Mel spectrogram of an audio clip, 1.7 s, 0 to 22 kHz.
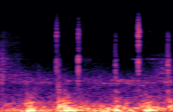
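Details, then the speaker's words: Dodge AT4 starter solenoid bench-tested, jumped straight across the battery with the body grounded: irregular sharp crackles and snaps of arcing with no firm click, as the plunger fails to pull in; solenoid faulty. "You can hear that arcing. It's trying to do something, but it can't. So, there's something wrong with this solenoid."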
